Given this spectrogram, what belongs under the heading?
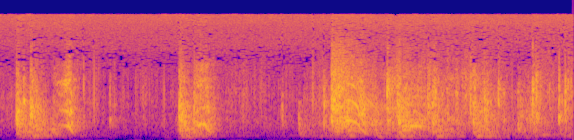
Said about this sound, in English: Now listen, we'll knock once. The door isn't open. We'll kick it in. Have your gun handy.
